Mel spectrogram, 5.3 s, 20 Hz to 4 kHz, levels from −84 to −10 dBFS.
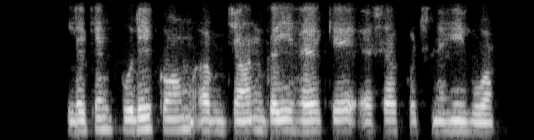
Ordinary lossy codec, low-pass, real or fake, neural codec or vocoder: Opus, 16 kbps; 3.6 kHz; fake; codec, 16 kHz, 16 kbps, FreqCodec, larger model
